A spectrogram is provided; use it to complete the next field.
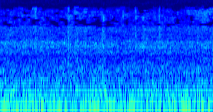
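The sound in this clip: Steady low rumble of a car being driven, a continuous muffled hum with no distinct events.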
